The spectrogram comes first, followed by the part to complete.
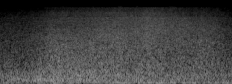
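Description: Ocean surf and wind, an even rushing hiss that swells a little in the middle and eases off toward the end.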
